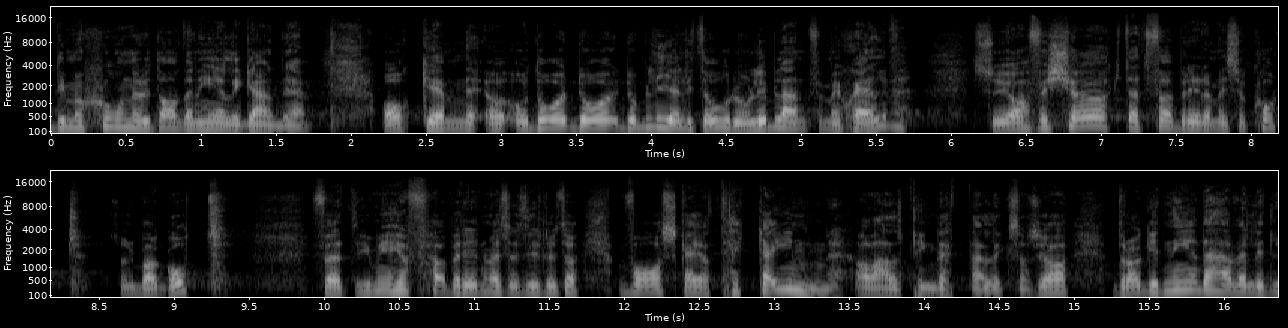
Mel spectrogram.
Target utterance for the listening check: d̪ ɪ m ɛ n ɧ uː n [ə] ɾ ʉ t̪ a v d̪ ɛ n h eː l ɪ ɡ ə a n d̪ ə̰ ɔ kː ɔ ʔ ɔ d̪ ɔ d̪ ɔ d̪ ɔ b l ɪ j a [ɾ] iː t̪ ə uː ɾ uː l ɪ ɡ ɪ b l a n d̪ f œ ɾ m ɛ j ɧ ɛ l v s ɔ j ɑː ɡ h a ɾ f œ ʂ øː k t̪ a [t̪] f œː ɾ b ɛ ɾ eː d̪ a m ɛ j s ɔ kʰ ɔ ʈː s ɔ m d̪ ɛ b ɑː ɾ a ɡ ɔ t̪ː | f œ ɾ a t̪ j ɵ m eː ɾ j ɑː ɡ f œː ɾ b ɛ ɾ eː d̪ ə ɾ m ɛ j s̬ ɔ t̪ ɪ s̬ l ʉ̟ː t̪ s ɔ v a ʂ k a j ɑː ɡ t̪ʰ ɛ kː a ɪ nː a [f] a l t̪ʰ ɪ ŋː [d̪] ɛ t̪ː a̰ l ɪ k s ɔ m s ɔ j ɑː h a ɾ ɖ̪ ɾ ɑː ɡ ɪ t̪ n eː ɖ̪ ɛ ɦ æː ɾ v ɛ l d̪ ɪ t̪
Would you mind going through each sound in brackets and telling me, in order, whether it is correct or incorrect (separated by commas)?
correct, incorrect, correct, incorrect, correct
